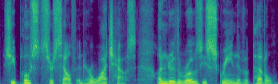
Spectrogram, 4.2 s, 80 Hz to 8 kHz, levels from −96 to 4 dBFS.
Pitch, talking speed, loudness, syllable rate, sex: 140 Hz, 200 wpm, -17 LUFS, 5.1 syllables/s, male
